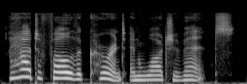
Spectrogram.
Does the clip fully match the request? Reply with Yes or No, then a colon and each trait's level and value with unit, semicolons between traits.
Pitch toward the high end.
Yes: high, 240 Hz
